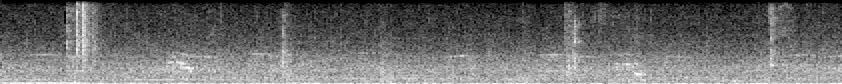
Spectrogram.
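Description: Outdoor background with a steady low rumble, over which small birds give short falling chirps about once a second, mixed with a few sharp clicks.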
